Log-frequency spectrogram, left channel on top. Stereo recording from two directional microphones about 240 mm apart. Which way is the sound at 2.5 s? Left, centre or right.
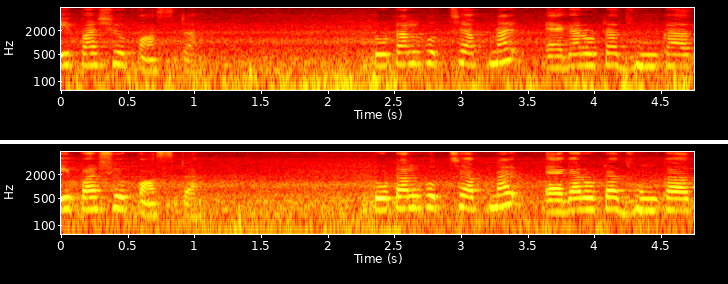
Centre.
